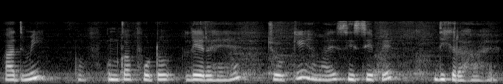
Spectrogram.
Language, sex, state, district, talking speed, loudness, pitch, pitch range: Hindi, female, Odisha, Sambalpur, 155 wpm, -16 LUFS, 225 Hz, 215-250 Hz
